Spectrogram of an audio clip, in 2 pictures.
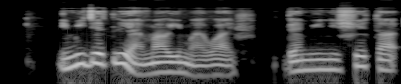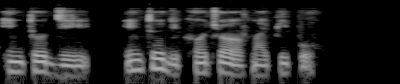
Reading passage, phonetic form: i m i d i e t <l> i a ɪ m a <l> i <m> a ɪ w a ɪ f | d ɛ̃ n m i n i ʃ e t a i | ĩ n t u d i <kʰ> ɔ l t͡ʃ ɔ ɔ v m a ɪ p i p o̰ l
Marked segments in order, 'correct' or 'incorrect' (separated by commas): correct, incorrect, correct, correct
